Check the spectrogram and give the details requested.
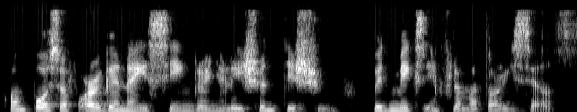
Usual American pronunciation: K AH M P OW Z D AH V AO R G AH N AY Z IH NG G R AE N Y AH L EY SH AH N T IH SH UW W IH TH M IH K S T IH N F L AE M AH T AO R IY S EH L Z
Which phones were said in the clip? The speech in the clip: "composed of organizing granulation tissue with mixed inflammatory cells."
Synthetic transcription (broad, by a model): K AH M P OW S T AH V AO R G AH N AY S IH NG G R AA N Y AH L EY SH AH N T IH SH UW W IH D M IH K S IH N F L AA M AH T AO R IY S EH L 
